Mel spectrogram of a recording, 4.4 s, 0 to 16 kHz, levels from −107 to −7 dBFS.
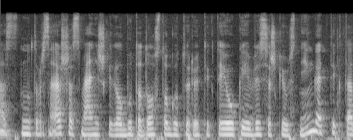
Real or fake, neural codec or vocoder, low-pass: real; none; 10.8 kHz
